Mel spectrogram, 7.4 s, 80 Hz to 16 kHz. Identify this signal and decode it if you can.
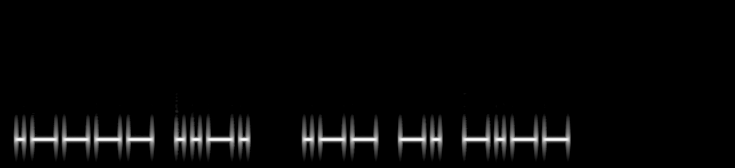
Morse code, heard as a keyed tone, about 15 wpm, 700 Hz. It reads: 1F WNY
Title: Field Day Exchanges - 15wpm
